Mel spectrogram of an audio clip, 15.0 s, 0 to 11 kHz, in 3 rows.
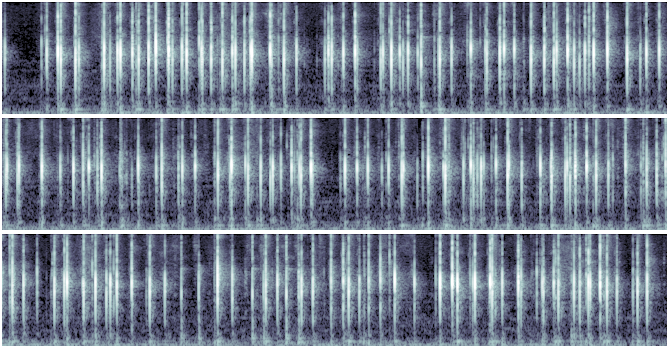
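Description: Both hands type continuously with their fingertips on an assembled Spark67 compact mechanical keyboard with green-gradient plastic keycaps, a POM plate and Crane switches. The result is a fast, steady stream of short, bright plastic clacks centered around 2.6 kHz that die away almost instantly, with a faint low thud underneath and brief pauses near 2 and 7 seconds.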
